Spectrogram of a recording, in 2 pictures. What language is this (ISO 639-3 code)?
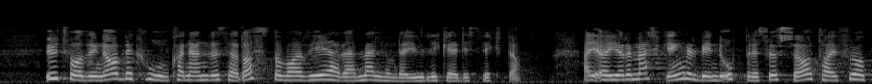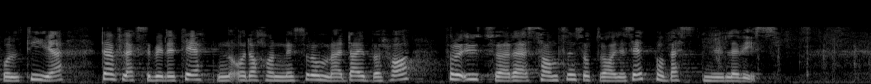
nno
